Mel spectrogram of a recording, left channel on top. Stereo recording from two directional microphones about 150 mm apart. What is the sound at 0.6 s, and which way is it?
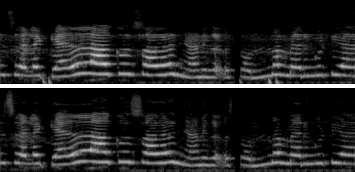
Child singing, 20° right (ahead or behind).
